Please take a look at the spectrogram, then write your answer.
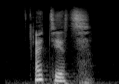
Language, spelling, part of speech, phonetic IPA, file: Russian, отец, noun, [ɐˈtʲet͡s], Ru-отец.ogg
- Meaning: 1. father 2. ancestor 3. senior, superior, first of, chief, sensei 4. familiar term of address for an elderly man 5. referring to a man who cares about somebody or something like a father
